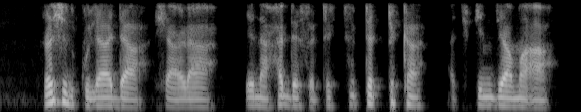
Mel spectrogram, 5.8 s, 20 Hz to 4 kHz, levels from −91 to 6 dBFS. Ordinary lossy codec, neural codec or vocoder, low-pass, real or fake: none; codec, 16 kHz, 16 kbps, FunCodec, trained on LibriTTS, 50 frames a second; 3.6 kHz; fake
